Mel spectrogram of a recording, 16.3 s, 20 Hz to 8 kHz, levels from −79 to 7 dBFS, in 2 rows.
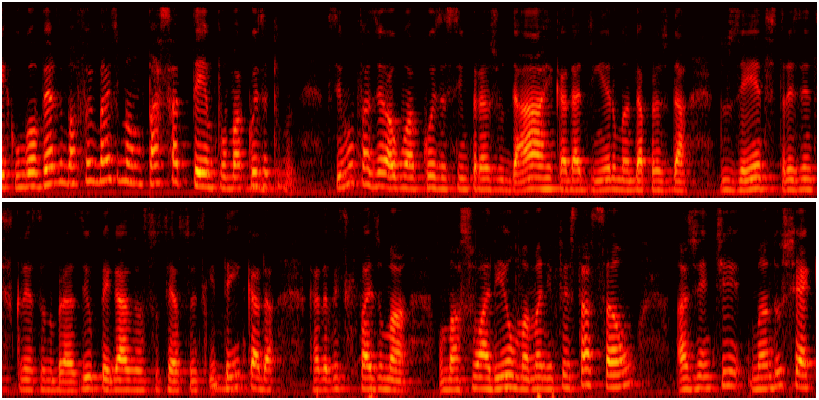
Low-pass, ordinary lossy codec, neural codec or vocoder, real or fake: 7.2 kHz; none; none; real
